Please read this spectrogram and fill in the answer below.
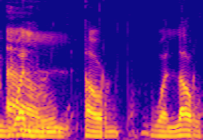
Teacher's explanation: The glottal stop. We ignore the glottal stop.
